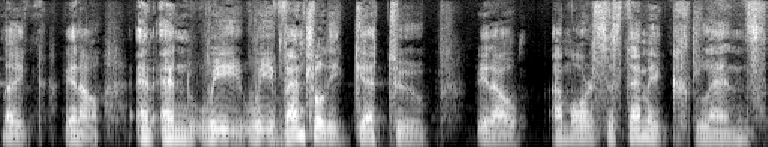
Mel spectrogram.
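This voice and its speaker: At a fairly slow pace, a man speaks with a non-native accent and ordinary pitch variation. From Transylvania, Romania. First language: not English. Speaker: service designer. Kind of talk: casual chat. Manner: halting, many repetitions and fillers.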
